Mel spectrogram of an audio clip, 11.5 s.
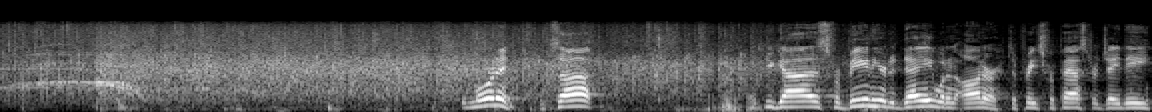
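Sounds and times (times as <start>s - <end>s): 
church congregation applauding to welcome a guest preacher: 0.0s - 8.4s
speech: 4.6s - 6.0s, 7.6s - 11.5s.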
